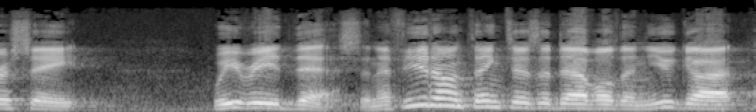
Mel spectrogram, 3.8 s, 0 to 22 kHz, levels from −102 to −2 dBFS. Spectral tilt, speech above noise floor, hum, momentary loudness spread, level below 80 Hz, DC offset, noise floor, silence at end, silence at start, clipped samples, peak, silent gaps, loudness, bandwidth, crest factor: -4 dB/octave; 32 dB; none; 6 LU; -60 dBFS; under 0.1%; -51 dBFS; 0 s; 0 s; under 0.1%; -6 dBFS; none; -19 LUFS; 16 kHz; 14 dB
